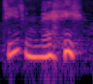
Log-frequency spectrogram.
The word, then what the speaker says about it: Dedenne: I've also been told that it's pronounced Dedenne, even though when I see it, I think it's Deden or Deden, but apparently it's Dedenne, like penne, the pasta, I guess.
